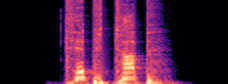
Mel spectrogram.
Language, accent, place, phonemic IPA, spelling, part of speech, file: German, Germany, Berlin, /ˌtɪpˈtɔp/, tipptopp, adjective, De-tipptopp.ogg
- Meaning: tip-top, excellent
